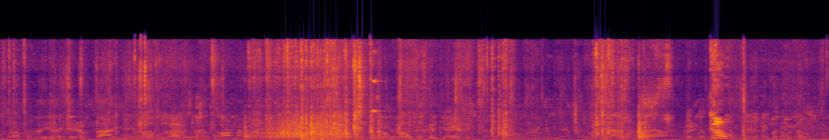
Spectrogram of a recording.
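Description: Spectators chattering in a crowd, with a louder burst of noise about three seconds in and a short sharp cry near the end.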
